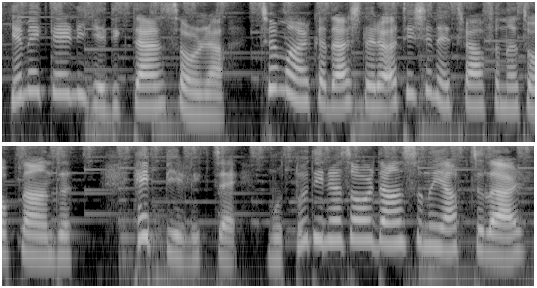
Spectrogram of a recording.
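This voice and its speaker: Animated woman reading a children's story. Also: a little high, moderate pace, soft background music.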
